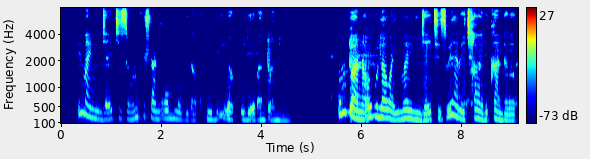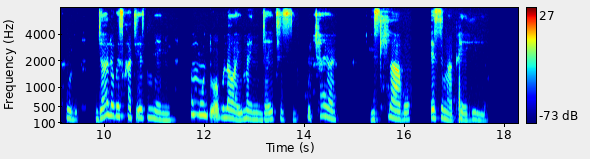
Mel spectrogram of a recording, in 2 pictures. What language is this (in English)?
North Ndebele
